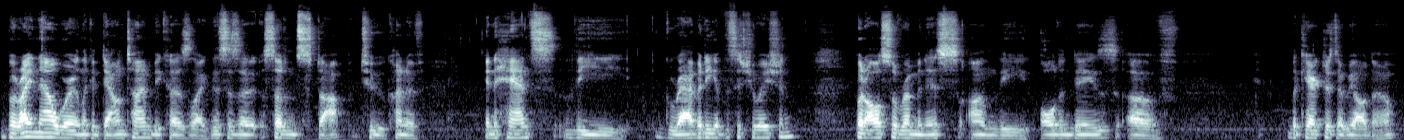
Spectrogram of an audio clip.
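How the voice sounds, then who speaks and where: A man's voice: low-pitched, steady tone, moderate pace, darkish tone. A man giving casual live playthrough commentary, rambling and hesitant, with plenty of slang. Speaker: game streamer.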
